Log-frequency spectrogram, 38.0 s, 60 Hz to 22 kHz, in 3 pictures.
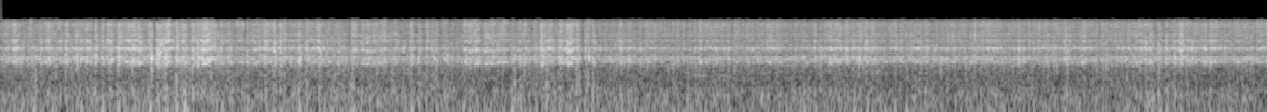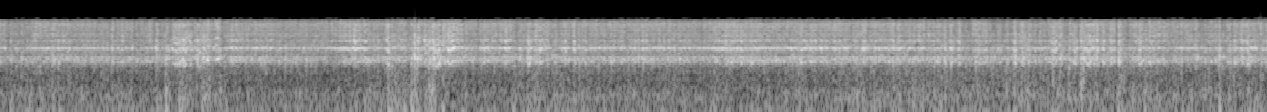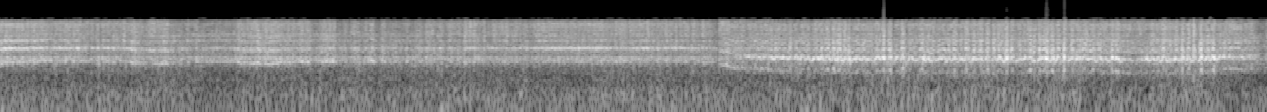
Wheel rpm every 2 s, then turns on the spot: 230, 230, 230, 230, 230, 230, 230, 230, 230, 230, 230, 230, 230, 220, 230, 230, 190, 160, 160.
none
